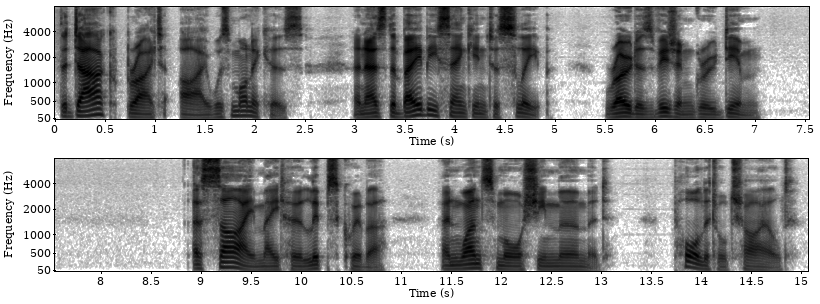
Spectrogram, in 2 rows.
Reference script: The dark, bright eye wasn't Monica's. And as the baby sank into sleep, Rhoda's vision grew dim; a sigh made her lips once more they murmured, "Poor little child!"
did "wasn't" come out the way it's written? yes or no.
no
